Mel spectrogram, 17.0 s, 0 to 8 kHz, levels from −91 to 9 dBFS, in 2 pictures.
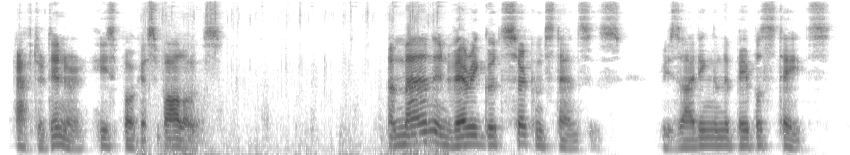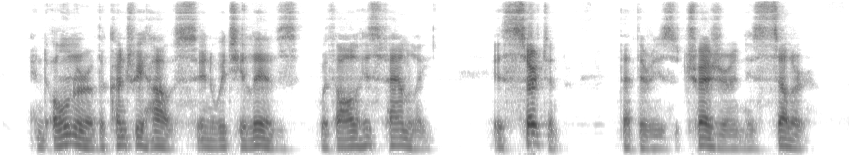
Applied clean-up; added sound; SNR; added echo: neural separator model SepFormer DNS4.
